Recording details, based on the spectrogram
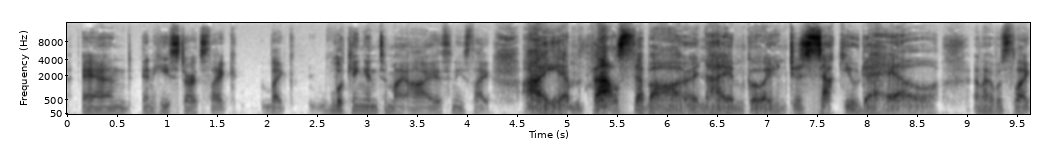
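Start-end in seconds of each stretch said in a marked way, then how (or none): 4.6-8.8 low, loud, possessed demon voice. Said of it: "possessed by a demon".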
